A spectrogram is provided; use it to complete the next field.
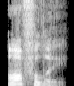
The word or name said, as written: awfully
